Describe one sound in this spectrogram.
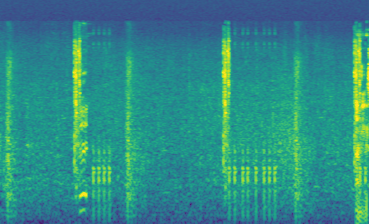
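Short electronic blips tick rapidly in bursts.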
